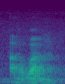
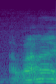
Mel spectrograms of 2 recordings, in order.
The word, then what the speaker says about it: Habana: Es el caso de Habana. Habana es un nombre de una capital, la capital de Cuba, y está escrita con B alta, pero se pronuncia con B corta.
